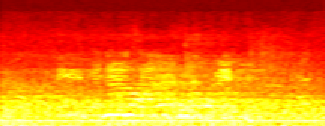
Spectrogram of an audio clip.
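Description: Near silence: faint sports-hall room tone with a steady low hum and distant, indistinct voices about half a second to a second and a half in.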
